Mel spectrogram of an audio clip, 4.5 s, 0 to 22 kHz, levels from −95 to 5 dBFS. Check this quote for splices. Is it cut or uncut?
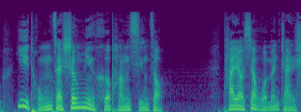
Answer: uncut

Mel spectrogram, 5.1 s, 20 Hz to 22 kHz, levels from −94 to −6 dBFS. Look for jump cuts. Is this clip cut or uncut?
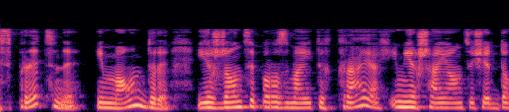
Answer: uncut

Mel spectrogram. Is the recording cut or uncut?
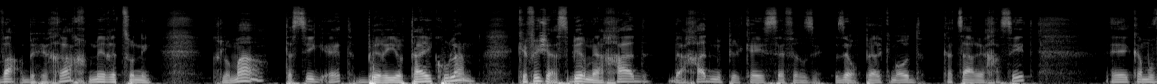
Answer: cut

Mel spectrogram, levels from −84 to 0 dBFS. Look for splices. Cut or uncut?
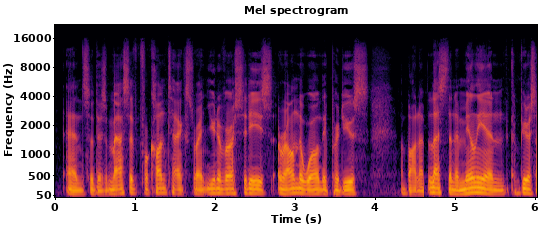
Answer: cut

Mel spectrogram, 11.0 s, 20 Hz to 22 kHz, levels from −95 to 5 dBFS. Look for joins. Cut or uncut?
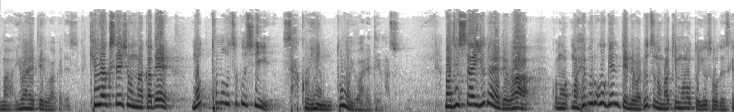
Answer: cut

